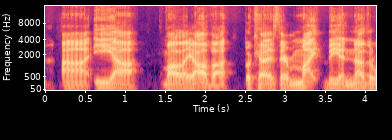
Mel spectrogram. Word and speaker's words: Iamaleava: So it's a good thing we have learned how to pronounce his name, Iamaleava, because there might be another one in the fold down the road.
